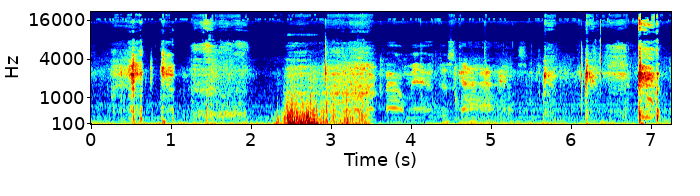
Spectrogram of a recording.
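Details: Cough after inhaling vapor from a vape: a loud, harsh cough-like burst, then smaller throaty sounds over low rumbling background noise; cough.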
